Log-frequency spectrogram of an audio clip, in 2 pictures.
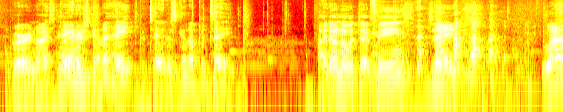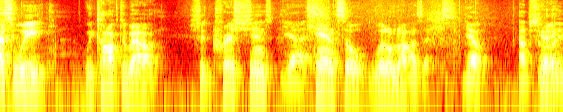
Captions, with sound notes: - Very nice. - Haters gonna hate, potatoes gonna potate. - I don't know what that means, James. (laughs) Last week, we talked about: Should Christians cancel Lil Nas X? - Yup, absolutely.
